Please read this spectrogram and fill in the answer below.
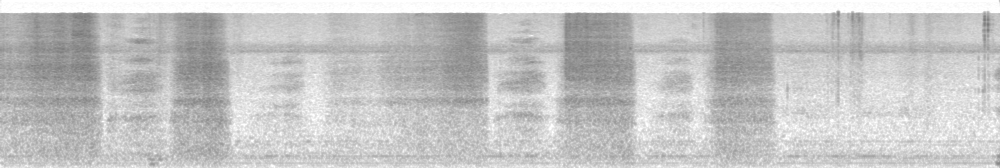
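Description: A person blowing short puffs of breath through pursed lips onto wet acrylic paint to spread it across a canvas, about five puffs, each about half a second long.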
